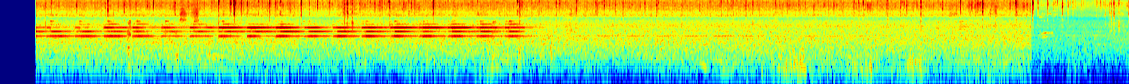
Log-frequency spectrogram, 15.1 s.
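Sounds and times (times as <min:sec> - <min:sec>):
chord of high steady tones: 0:00.5 - 0:07.3
distant freight train rushing: 0:00.5 - 0:09.7.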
